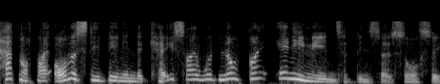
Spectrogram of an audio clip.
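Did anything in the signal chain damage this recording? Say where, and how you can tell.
Yes, at the codec stage, across the whole clip: Speex codec damage is plainly audible. The speech sounds hoarse and noisy because CELP at a rate near 10 kbps starves the excitation. A spectrogram shows a hard ceiling at 7.7 kHz, with the top band a structureless noise smear.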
